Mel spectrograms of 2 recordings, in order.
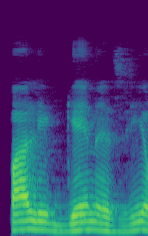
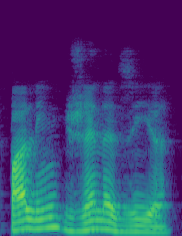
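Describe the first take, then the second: First: No n sound comes before the g. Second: An n sound comes before the g. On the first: The speaker calls it wrong. "E não paligenesia" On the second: The speaker calls it right. "você lê esse G, trazendo para o nosso português, como N"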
